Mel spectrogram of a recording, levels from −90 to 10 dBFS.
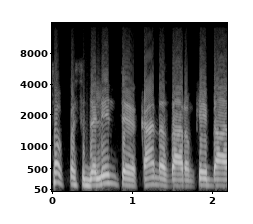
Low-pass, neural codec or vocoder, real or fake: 14.4 kHz; none; real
